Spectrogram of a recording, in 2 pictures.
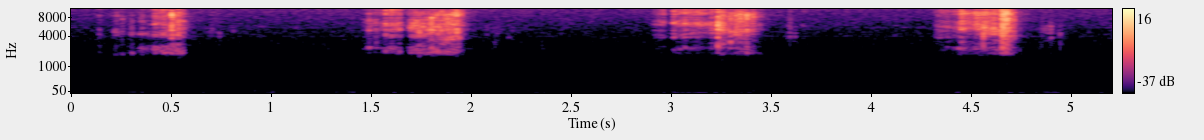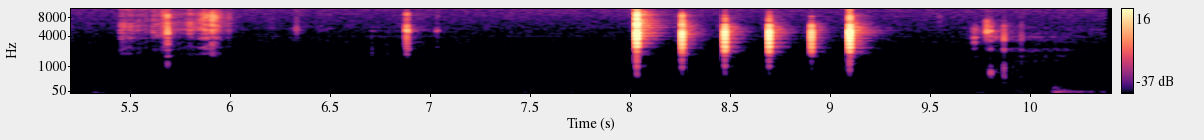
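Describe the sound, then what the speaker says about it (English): A small handheld sharpener grinds a pencil in several slow, soft scraping strokes, followed by a quick series of sharp clicks, quiet and close in an otherwise still room. "so I'm just gonna go ahead and sharpen your pencil for you"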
